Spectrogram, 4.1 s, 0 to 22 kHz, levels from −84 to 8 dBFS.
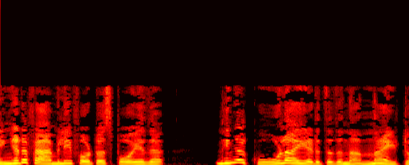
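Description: From start to finish the speech carries heavy Vorbis compression damage, which is likely the cause: nothing sounds above 10.5 kHz, and the treble turns to grainy hiss, which fits a bitrate near 29 kbps. Unlike broadband background noise, this hiss tracks the speech's own treble and roughens its tones.

From 0.94 to 0.96 s there is pre-echo. A block's quantisation noise, sized for a sharp attack late in that block, spills across the 26 ms before it, leaving a brief hiss that leads the attack and softens it. Reverb or ordinary smearing would trail after the attack instead.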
